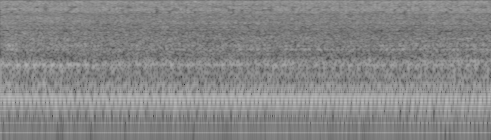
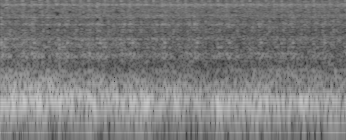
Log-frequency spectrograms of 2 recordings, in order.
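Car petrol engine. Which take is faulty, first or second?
first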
